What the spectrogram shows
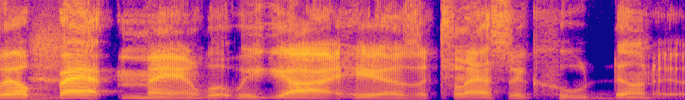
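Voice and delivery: loud, laid-on, put-on Southern drawl. Imagining Daniel Craig as Deathstroke addressing Batman, in a Benoit Blanc accent. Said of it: "can he do the Benoit Blanc accent?".

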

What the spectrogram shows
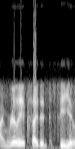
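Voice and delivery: ordinary talk, nothing marked

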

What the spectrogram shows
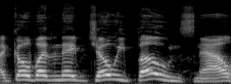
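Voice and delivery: put-on, slow New Jersey accent. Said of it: "I heard your perfect Jersey accent".

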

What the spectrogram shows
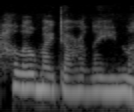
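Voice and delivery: put-on grandmotherly older grandma voice with old-lady energy. Describing a glowing older figure named Pearl who greets the speaker, in Pearl's older grandma voice. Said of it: "like just very like older grandma energy".

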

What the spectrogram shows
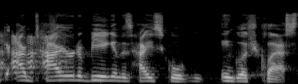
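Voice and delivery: ordinary talk

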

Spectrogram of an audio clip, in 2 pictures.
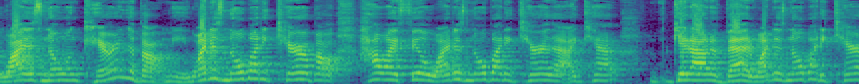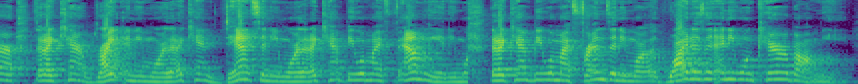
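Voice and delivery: put-on weepy, tearful, crying, pleading voice. Retelling what they told the doctor: retelling a tearful plea, put on. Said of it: "And I was just crying".

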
